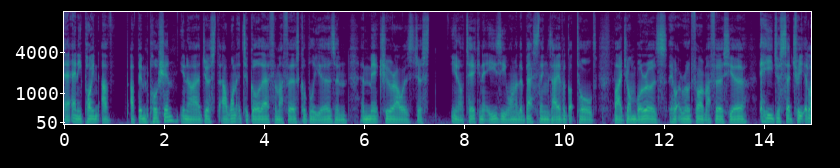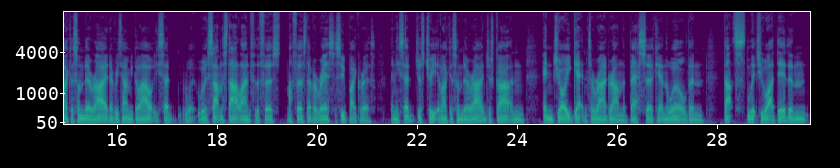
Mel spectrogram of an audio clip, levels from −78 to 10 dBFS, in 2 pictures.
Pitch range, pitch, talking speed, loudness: 80-90 Hz, 85 Hz, 240 wpm, -26 LUFS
